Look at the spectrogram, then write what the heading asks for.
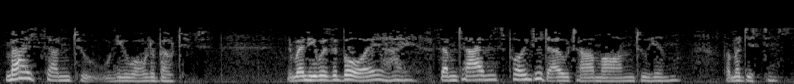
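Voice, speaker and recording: An actress playing a dignified, frank elderly princess in a radio drama, speaking in a poised, formal and deliberate manner. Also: female voice, lowish voice, natural voice. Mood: gracious, frank. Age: older. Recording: dull, noisy old radio broadcast recording.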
